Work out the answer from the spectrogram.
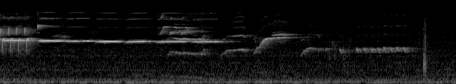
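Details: Timbrado canary of a 2009 Greek club team delivering long sustained whistled tones, steady then shifting to lower pitches, with a brief rising slur and fading held notes; a faint click near the end.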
